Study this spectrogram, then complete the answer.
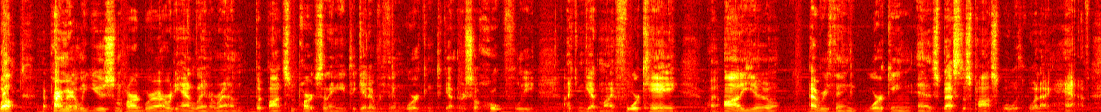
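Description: A man talks at a fairly quick pace with big swings in loudness. Faint music plays in the background. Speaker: keyboard switch reviewer. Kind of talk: casual vlog chat. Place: home room.

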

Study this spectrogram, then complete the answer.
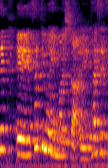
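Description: A woman speaks at a high pitch. Strong room echo and light background noise surround her voice. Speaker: yoga teacher. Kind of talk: tutorial. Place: gym. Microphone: camera far.

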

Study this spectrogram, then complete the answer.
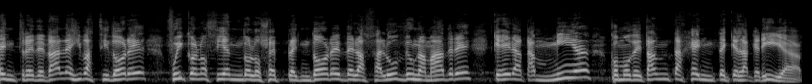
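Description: In a quiet background, a man with an Andalusian accent uses a raised, projected voice with a bright, sharp tone and high pitch, keeping a moderate pace, ordinary pitch variation, very even loudness and hardly any pauses. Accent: Andalusian Spanish (Malaga). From Málaga, Spain. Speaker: Holy Week proclamation speaker. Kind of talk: solemn poetic oration, rhetorical spoken-word pregón with lyrical imagery. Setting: stage with audience. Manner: rhetorical, measured; emotive, fervent, declamatory. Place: stage. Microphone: podium.

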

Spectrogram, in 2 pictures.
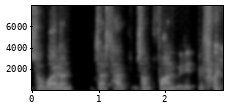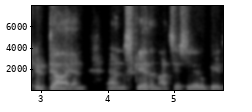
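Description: With a Finnish accent, a man speaks in a dark, mellow tone at a fairly low pitch, moderate pace and ordinary pitch variation. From Finland. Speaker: film director. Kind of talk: interview. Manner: halting. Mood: relaxed, cheerful. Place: home room. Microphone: video call.

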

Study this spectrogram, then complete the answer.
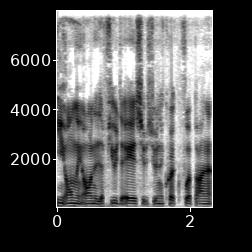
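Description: A man at a very fast pace and fairly low pitch, with a dry sound and no echo. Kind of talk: casual vlog chat. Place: open country. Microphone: phone near.

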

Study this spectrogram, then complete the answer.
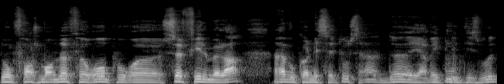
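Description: A man speaks at a fairly low pitch with a dark, mellow tone and fairly even intonation. His pace is moderate, and the background is quiet. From Belgium. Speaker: film collector video host. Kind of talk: casual chat. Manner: halting, many fillers. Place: home room.

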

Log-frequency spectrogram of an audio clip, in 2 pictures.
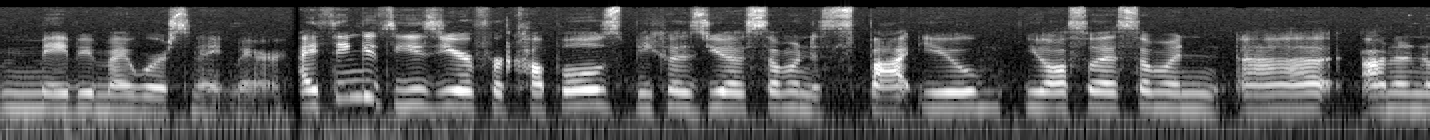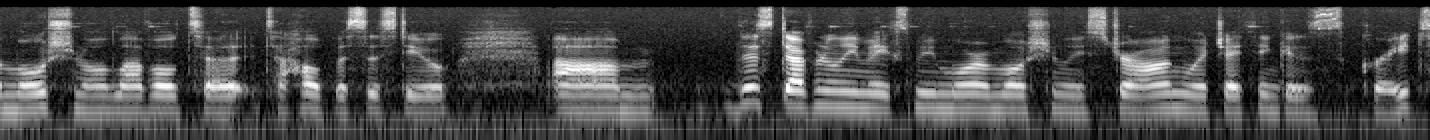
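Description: A woman talks at a moderate pace with fairly even intonation. The sound is dry with no echo, with light background noise. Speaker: solo traveler vlogger. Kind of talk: casual vlog chat. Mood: reflective, candid. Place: forest.

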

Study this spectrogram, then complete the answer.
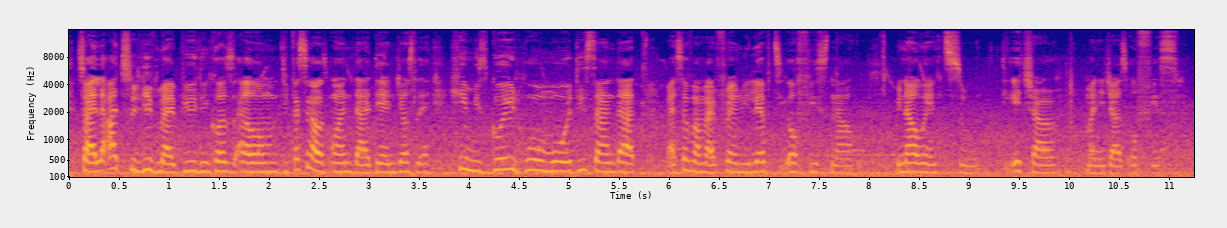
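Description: The voice moves at a moderate pace, the sound dry with no echo but with noticeable background noise. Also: woman. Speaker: vlogger. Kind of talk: casual vlog chat, storytelling. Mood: animated, recounting tense events. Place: car. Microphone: phone near.

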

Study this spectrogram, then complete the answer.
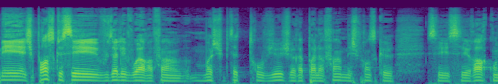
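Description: A man talks at a fairly quick clip in a bright, sharp tone, his loudness swinging widely while his intonation stays fairly even over a quiet background. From France, Breton family, born in Spain. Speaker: priest. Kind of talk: lecture. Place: hall. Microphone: handheld.

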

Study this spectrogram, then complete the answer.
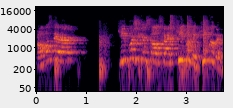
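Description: A woman projects a raised voice at a moderate pace with ordinary pitch variation. Strong room echo and noticeable background noise surround her. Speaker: fitness instructor. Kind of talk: workout coaching cues. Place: gym. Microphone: camera far.

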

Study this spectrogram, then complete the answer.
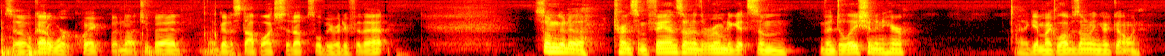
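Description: A man's fairly quick voice with ordinary pitch variation. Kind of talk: tutorial. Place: home room. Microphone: phone near.

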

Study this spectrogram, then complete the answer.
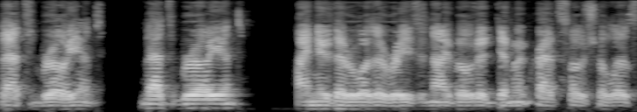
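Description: A man's raspy, cartoonish character voice at an extremely high pitch. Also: moderate pace. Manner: earnest, simple-minded.

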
